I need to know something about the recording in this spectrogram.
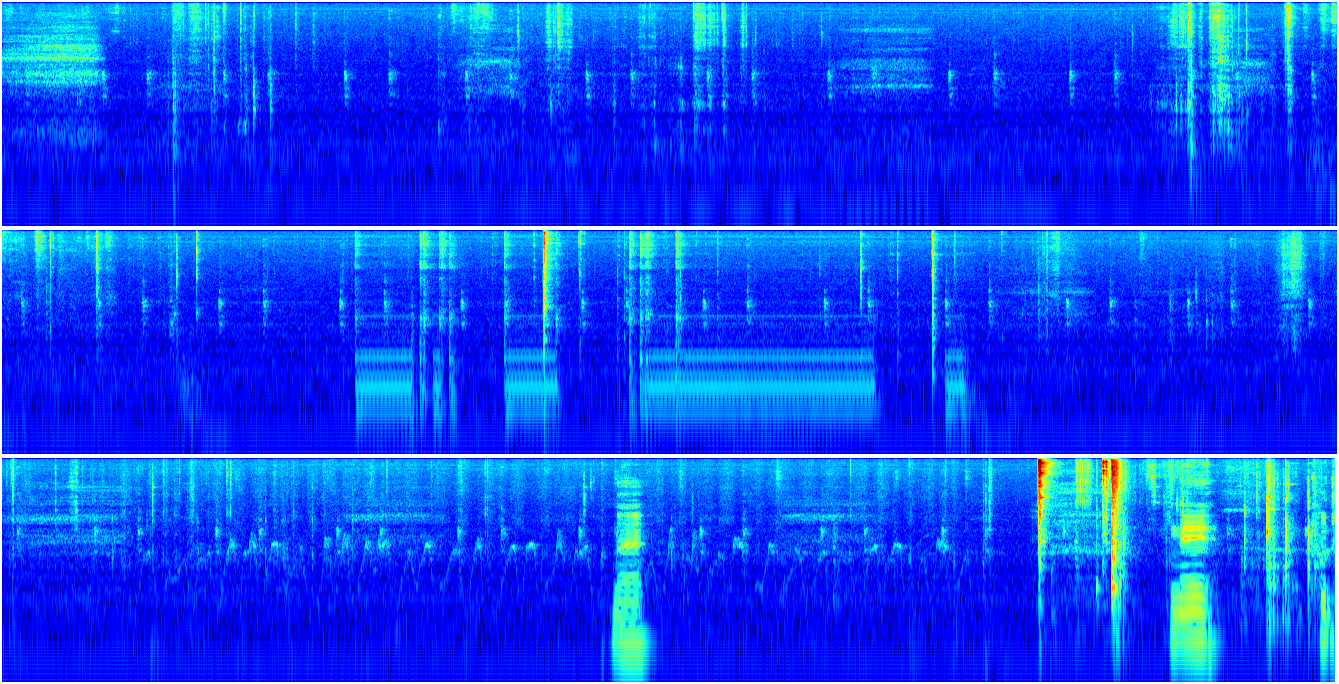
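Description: Steady low electrical hum, with a louder buzz that comes in twice around the middle, once briefly and once for about two seconds. It is interference in the signal path of an opened cheap cassette-to-USB digitizer board, which the hobbyist calls humming, whistling and noise. A thump and a few handling knocks come near the end.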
